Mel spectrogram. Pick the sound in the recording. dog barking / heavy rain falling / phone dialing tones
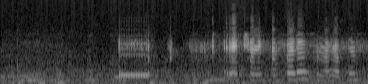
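phone dialing tones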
